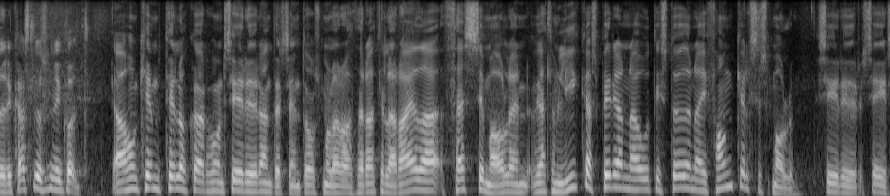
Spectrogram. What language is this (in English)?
Icelandic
